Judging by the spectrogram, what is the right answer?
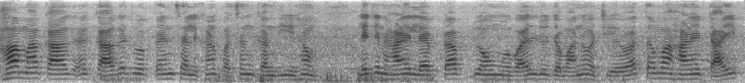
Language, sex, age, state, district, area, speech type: Sindhi, female, 60+, Uttar Pradesh, Lucknow, urban, spontaneous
